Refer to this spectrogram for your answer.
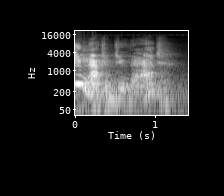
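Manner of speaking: plain voice of a man in his seventies. Retelling what his elderly neighbor said after he shoveled his driveway, imitating Virgil. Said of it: "that's a spot-on impression".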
